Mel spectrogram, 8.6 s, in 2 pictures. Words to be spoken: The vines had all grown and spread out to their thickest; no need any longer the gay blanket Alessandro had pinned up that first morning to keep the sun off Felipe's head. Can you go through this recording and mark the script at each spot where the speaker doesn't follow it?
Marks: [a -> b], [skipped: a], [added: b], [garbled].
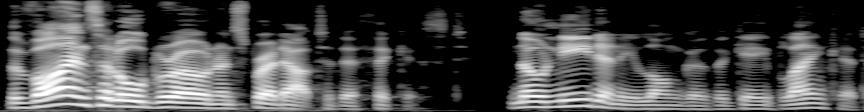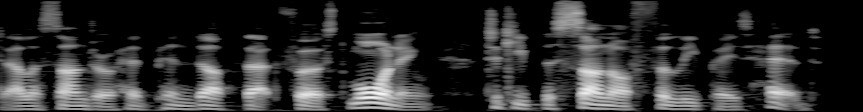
The vines had all grown and spread out to their thickest; no need any longer the gay blanket Alessandro had pinned up that first morning to keep the sun off Felipe's head.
